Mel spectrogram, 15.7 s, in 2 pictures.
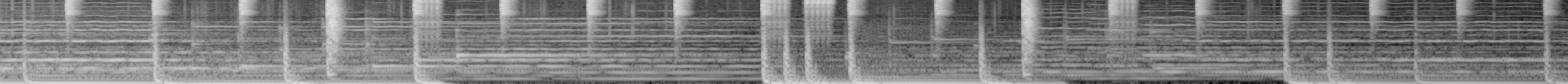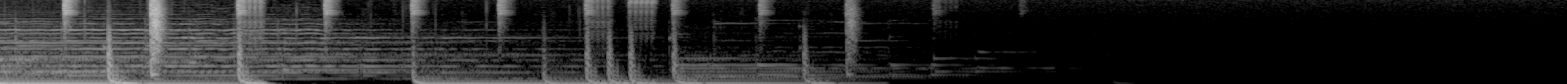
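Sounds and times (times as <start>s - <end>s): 
hip hop music: 0.0s - 12.1s.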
